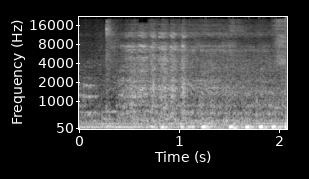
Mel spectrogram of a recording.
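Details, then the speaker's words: Sniper 150 single-cylinder idling quietly after repair: top end had no oil reaching the head (blocked oil passage to cylinder head), coolant mixed in oil from failed water pump seal; rocker arm, cams, pin, lining, head gasket replaced. Even putt, no tapping; healthy idle. "Ayan ha. Okay na siya ulit mga boss, tahimik na ulit."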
